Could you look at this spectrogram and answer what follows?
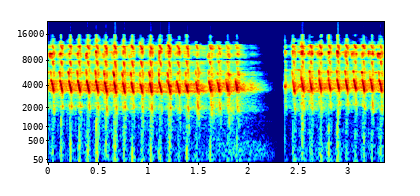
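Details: Cililin in full song for songbird training: a harsh, rapid string of high sharp notes that fades out, a brief pause, then the same fast repeated phrase starts again.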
